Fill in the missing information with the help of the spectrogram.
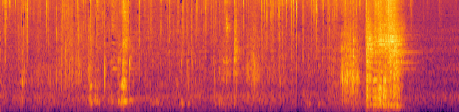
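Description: Foil packets crinkling on the grate of a small charcoal kettle grill, with scattered light clicks, then the grill's metal lid scraping and clanking into place about three and a half seconds in.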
